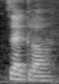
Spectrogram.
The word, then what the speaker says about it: Zegler: Zegler. Rachel Zegler that's as how you Snow pronounce White, because obviously she got a little bit.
